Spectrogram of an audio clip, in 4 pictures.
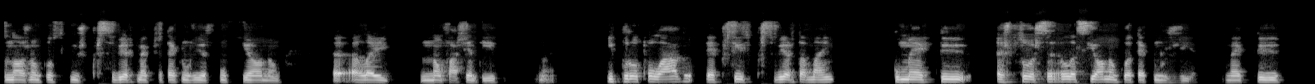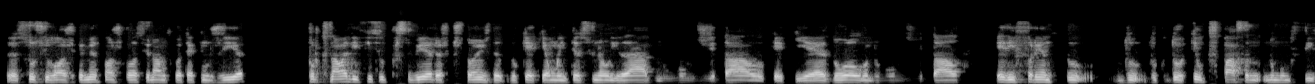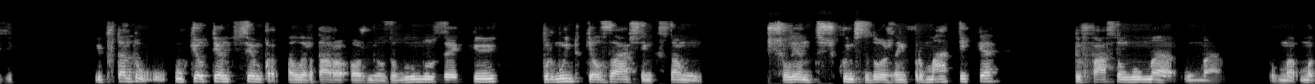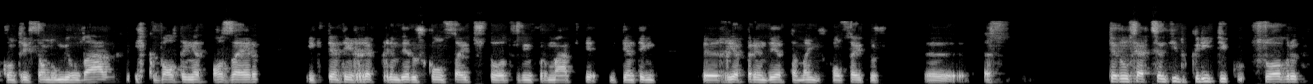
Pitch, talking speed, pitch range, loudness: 110 Hz, 165 wpm, 100-120 Hz, -18 LUFS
